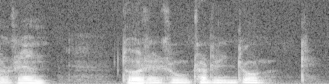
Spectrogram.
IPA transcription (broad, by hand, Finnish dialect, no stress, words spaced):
on sen toisen sutɑrin tontːi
